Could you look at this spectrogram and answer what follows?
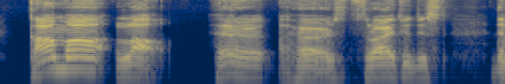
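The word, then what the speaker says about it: Kamala: say her name now Kama like Kama and La they taught us they teach us everything Kama La her hers try to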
